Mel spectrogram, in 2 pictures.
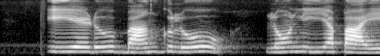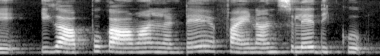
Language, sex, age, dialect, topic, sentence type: Telugu, male, 41-45, Telangana, banking, statement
